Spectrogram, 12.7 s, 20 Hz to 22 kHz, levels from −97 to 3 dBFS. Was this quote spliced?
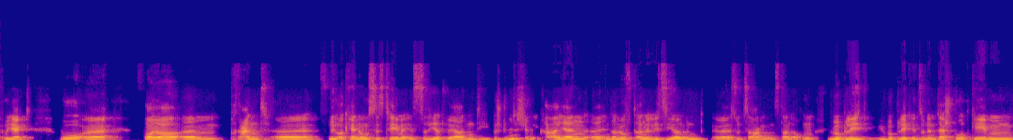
yes; 1 cut; at 10.3 s

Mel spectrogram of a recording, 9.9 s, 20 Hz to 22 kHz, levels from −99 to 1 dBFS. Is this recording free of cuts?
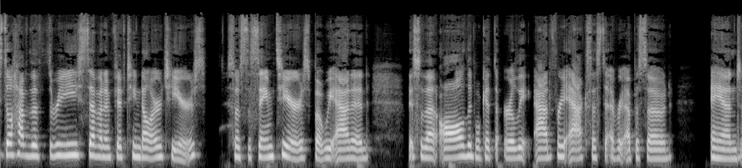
no; 3 cuts; at 2.9 s, 5.5 s, 6.3 s

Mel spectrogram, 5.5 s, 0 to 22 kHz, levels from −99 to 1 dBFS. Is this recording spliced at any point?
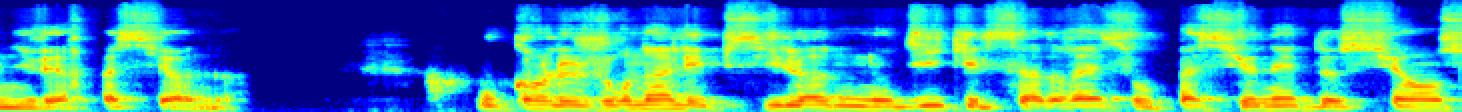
no; 0 cuts

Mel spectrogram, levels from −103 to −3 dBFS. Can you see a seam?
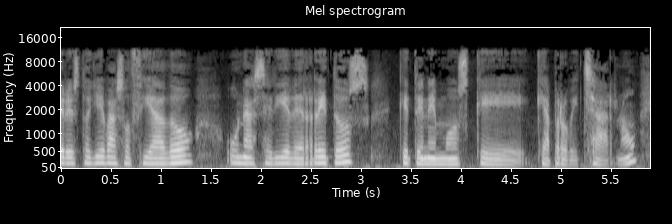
no; 0 cuts

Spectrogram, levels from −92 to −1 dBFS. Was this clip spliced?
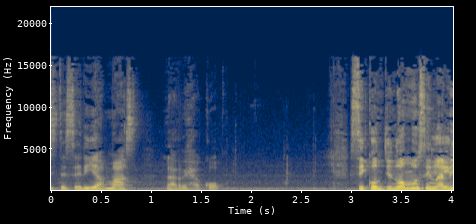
yes; 1 cut; at 1.3 s

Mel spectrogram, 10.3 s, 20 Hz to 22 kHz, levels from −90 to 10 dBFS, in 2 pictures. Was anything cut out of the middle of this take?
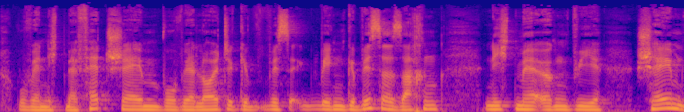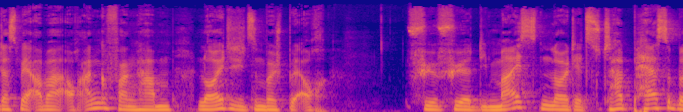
no; 0 cuts

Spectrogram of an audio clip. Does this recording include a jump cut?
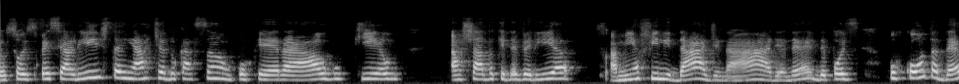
yes; 1 cut; at 6.1 s

